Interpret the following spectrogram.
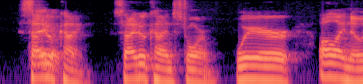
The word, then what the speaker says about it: cytokine: storm yeah cyto storm how how do you pronounce it uh cytokine cokine cytokine storm where all I know and you can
